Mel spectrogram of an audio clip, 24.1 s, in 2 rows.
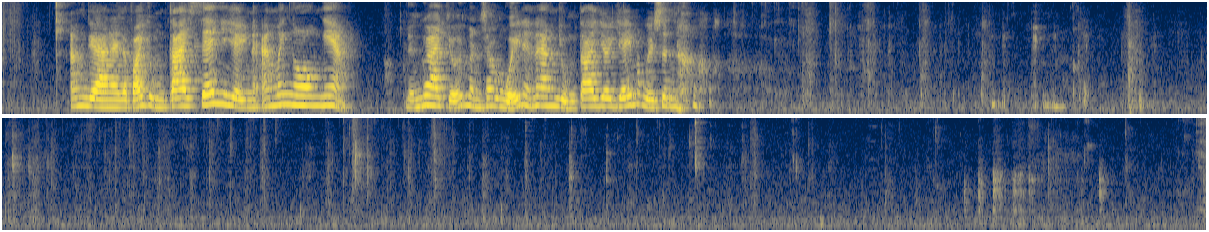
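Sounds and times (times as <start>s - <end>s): chewing crispy fried chicken: 7.1s - 24.0s.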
